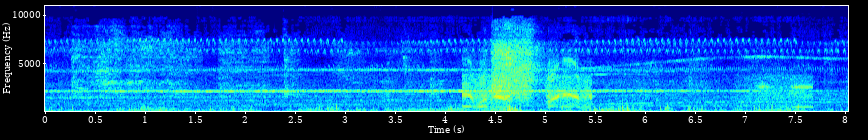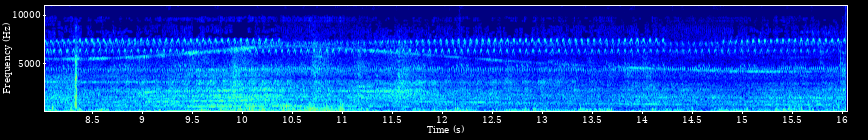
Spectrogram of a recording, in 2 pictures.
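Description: Two EMD SD40N diesel-electric locomotives running light past at a distance, their 16-cylinder two-stroke EMD 645 engines giving a steady low rumble. A short higher-pitched burst comes about four and a half seconds in.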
